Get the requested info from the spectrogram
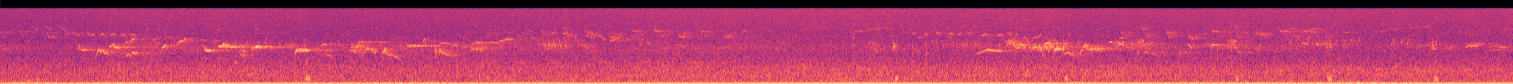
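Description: Steady low rumbling noise on the outdoor nest-camera microphone, with small birds in the surrounding forest chirping and whistling in two spells: one starting about a second in, the other from about thirteen seconds.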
